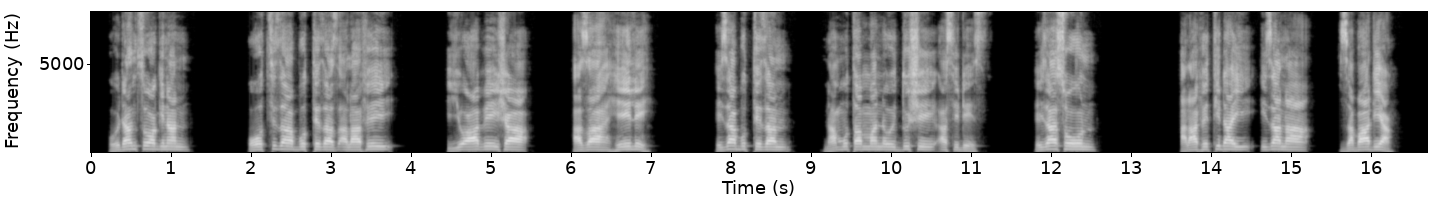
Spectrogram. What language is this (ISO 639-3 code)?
gmv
